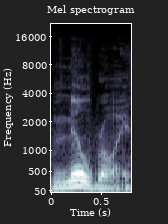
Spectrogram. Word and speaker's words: Milroy: But yeah, then she hears this, and she's like, 3 syllables, but my name is Milroy. That's 2 syllables.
